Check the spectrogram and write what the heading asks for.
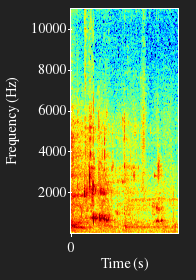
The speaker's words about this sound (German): Darf ich Ihnen ein Glas Wasser einschenken? Ja, gerne.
